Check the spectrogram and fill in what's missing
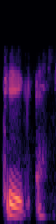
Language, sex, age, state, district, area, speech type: Dogri, male, 18-30, Jammu and Kashmir, Udhampur, rural, conversation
